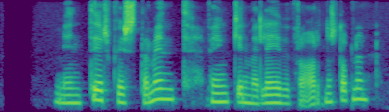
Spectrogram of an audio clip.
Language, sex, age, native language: Icelandic, female, 40-49, Icelandic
